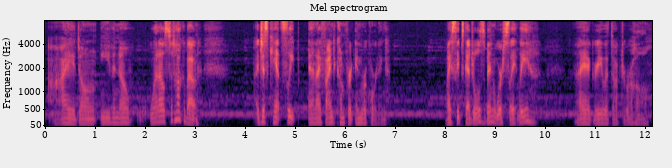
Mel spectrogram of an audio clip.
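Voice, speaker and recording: A man voicing a lonely, sleepless man confiding in his audio journal, halting and self-doubting, with frequent stammers and sighs. His voice sits at an ordinary middle pitch, and faint music plays underneath in this audio drama. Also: vocal fry.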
